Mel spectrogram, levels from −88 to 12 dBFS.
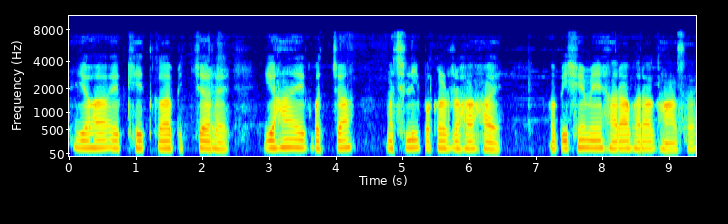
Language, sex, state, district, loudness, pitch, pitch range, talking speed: Hindi, male, Bihar, Bhagalpur, -19 LUFS, 130 Hz, 125-140 Hz, 120 wpm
